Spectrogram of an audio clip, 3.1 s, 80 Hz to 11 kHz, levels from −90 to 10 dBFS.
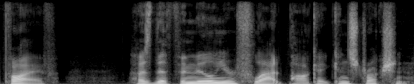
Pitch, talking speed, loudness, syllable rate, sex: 130 Hz, 135 wpm, -17 LUFS, 5.4 syllables/s, male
